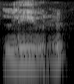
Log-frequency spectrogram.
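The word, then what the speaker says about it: 리을: This one is pronounced like the sound between R and L. Sometimes it's pronounced the same as this L, like lady, but other times it's a little bit different.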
